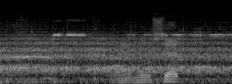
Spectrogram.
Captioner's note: whistle blows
